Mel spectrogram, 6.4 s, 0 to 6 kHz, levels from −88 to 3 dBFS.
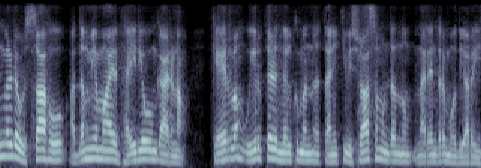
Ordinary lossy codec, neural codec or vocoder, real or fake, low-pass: AAC, 32 kbps; codec, 16 kHz, about 1 kbps, DyCAST, with the encoder's durations; fake; 5.4 kHz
